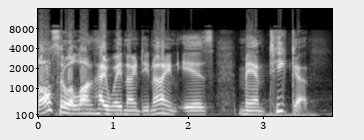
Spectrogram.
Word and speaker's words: Manteca: However, there's one thing that doesn't vary by region, that is that the word should be pronounced manteca in Spanish. However, in California, this town is called Manteca.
